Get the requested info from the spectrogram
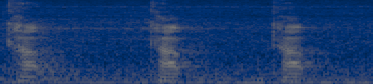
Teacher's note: it's really really hard to actually hear the the P yeah in cop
